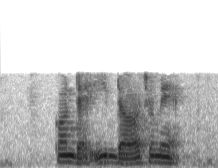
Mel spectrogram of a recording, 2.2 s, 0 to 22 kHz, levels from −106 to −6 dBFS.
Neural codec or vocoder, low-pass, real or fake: none; 3.6 kHz; real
